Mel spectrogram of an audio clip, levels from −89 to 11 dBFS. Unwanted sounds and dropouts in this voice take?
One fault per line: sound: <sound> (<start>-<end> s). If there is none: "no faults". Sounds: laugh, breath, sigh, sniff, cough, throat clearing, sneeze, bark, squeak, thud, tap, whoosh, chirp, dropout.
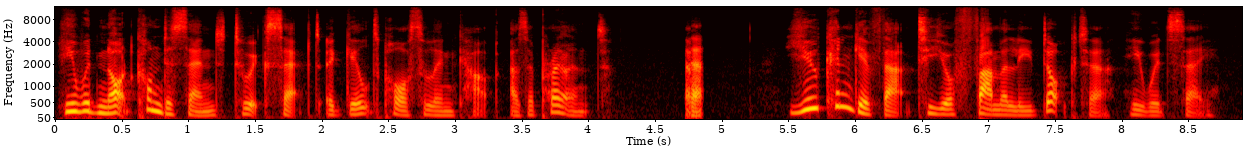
sound: laugh (4.7-4.9 s)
